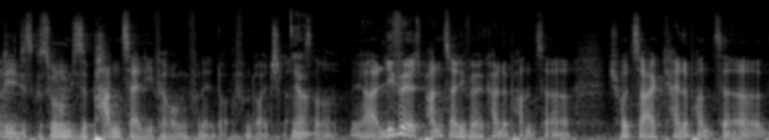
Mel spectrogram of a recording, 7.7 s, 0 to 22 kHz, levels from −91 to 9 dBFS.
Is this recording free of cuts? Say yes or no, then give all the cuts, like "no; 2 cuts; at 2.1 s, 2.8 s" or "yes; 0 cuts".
yes; 0 cuts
